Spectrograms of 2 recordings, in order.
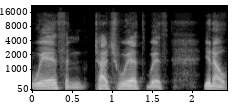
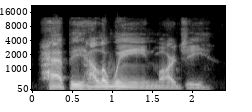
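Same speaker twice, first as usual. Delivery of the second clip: low, spooky Halloween scary voice; 4 semitones lower than usual. Co-host greeting the host on a halloween special, scary voice. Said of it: "You have your scary voice on".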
